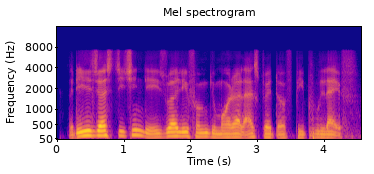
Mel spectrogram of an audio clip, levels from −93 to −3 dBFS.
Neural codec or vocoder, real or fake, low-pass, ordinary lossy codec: codec, 16 kHz, 0.7 kbps, FocalCodec; fake; 7.2 kHz; MP3, 96 kbps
